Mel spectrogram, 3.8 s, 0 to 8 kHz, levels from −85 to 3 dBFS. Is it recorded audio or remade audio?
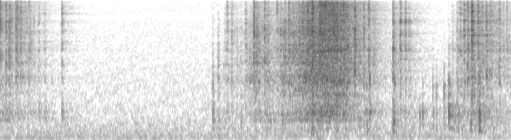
recorded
